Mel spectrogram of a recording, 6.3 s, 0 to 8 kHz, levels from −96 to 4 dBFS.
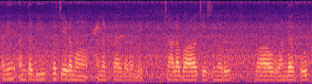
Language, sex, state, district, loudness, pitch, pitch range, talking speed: Telugu, female, Andhra Pradesh, Srikakulam, -17 LUFS, 155 Hz, 145-165 Hz, 145 wpm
